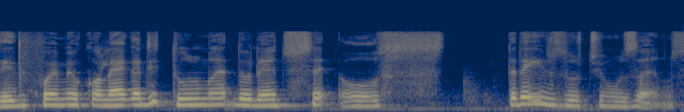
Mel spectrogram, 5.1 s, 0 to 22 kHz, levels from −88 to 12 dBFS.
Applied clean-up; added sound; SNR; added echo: none; none; none; none.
